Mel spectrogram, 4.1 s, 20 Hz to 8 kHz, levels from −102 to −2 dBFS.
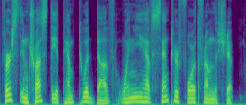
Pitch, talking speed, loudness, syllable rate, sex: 110 Hz, 235 wpm, -20 LUFS, 4.6 syllables/s, male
